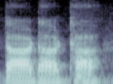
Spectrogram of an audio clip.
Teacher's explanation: जो ध्वनि कहलाती है व मूर्धन्य कहलाती है इसलिए ट ड ठ जो ध्वनि है वह मूर्धन्य ध्वनि है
